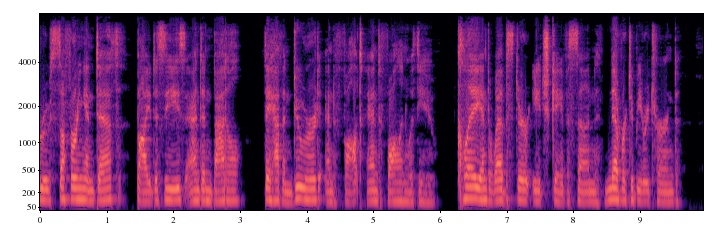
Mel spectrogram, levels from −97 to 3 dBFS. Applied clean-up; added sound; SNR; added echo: none; none; none; none.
